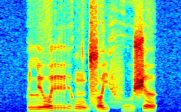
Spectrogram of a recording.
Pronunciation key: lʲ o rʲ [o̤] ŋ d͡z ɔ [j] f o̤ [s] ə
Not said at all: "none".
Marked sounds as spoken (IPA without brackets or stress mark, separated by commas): o̤, j, ʃ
